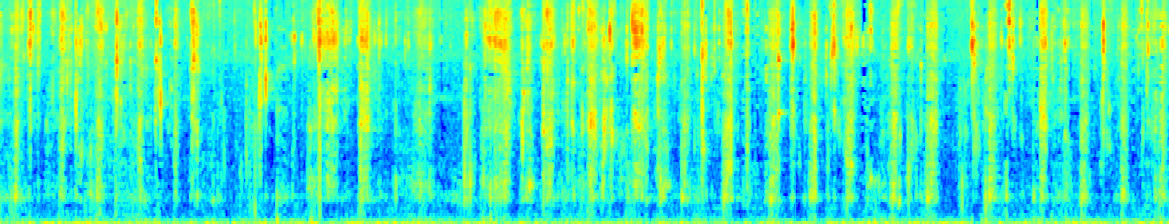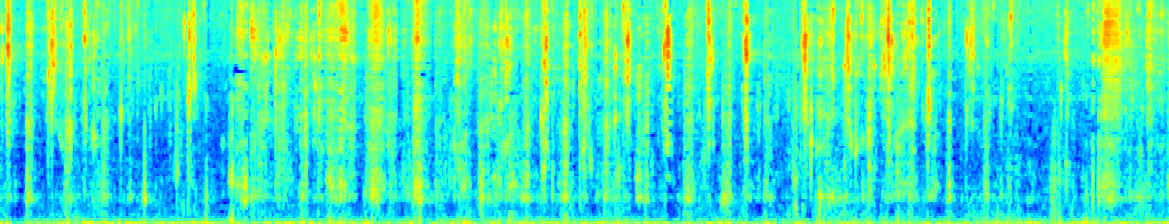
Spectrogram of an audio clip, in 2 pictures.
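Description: A person chewing and biting mouthfuls of stir-fried leafy greens and rice close to the microphone: a dense, irregular run of small crisp clicks and wet mouth sounds, with no pauses.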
